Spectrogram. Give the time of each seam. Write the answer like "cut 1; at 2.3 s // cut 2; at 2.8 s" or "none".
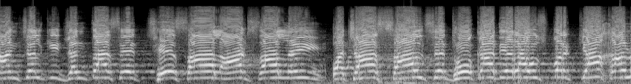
cut 1; at 3.2 s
